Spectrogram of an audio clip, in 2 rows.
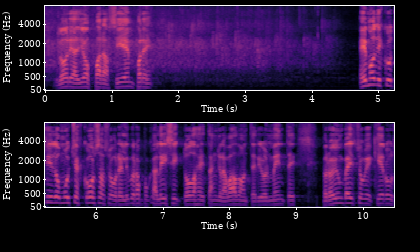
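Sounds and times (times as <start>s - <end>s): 
audience applause: 0.0s - 4.4s
speech: 0.2s - 1.7s, 4.7s - 10.4s.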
